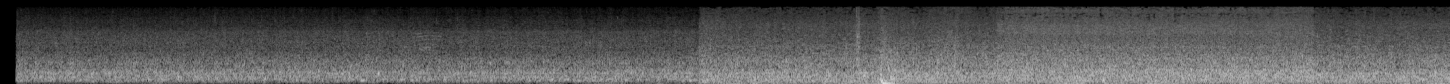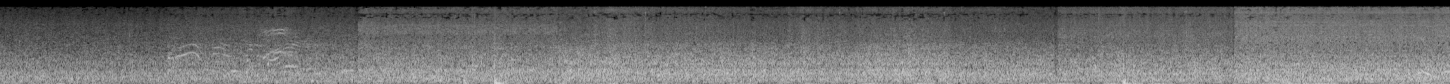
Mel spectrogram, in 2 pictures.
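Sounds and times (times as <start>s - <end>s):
stream water rushing: 0.2s - 29.0s
low thump: 8.6s - 9.4s, 19.1s - 20.1s, 25.5s - 26.6s.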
